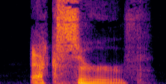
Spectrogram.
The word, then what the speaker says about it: Xserve: It was OS X on a server, Xserve, pronounced like the letter, not the Roman numeral, OS X, X.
